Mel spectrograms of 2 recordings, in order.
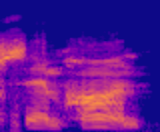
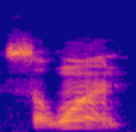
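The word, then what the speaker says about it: Samhain: harvest Gaelic Festival of Sam Han pronounced so one a time when Tower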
